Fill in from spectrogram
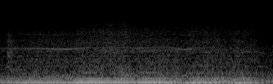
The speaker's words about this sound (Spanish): Walt avanza con el coche. Se dirige a su casa.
